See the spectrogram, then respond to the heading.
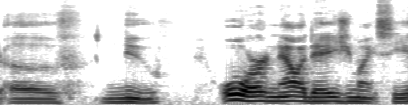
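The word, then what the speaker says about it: ν: This is the original form was E equals H in what we would say V, but it's actually the lowercase Greek letter of nu.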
